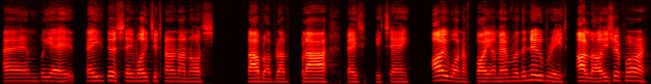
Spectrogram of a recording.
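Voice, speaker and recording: A man's voice: a little high, steady tone, moderate pace, bright, forceful tone, clear, resonant tone, no echo. A man hosting a casual podcast, rambling along with lots of fillers and restarts. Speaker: podcast host.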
